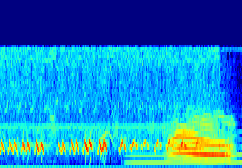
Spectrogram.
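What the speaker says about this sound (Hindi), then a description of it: "एक दिन एक काली बिल्ली आई" A black cat gives a quick series of short, high meows, then a longer drawn-out meow, clear and close over a steady low hum.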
